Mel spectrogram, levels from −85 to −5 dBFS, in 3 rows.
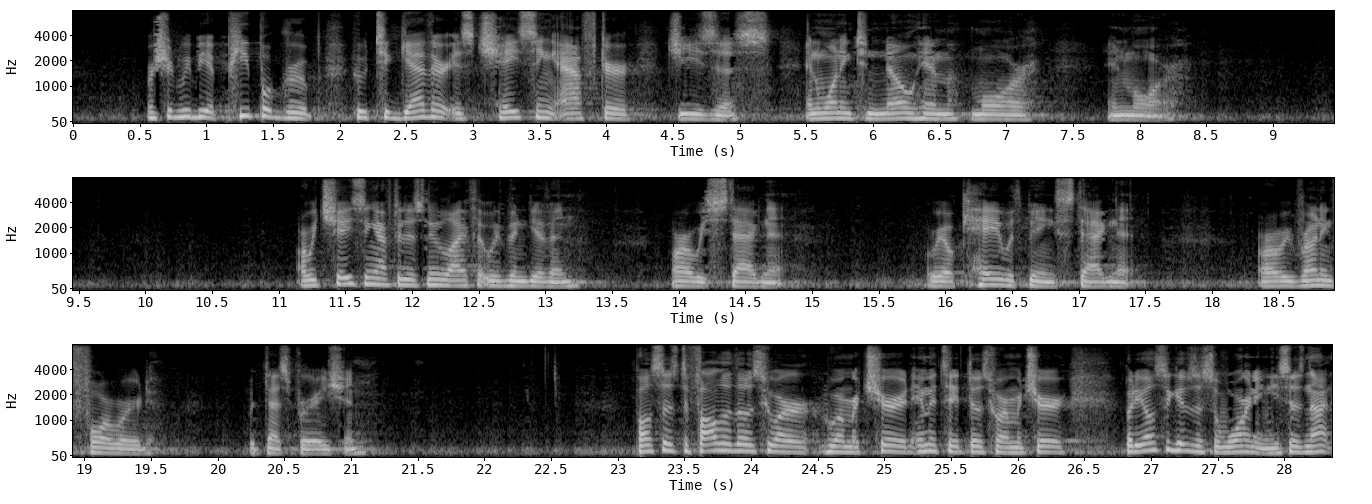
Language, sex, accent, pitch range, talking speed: English, male, American, 125-155 Hz, 160 wpm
